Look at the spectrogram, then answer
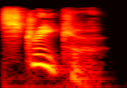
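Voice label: "streaker", English, British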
